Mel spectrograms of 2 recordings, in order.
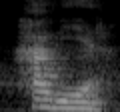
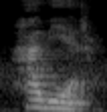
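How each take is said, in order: The two takes are said the same way.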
